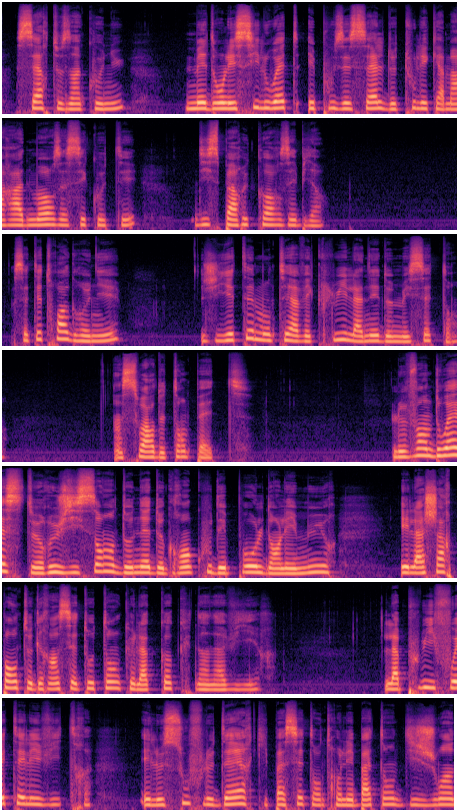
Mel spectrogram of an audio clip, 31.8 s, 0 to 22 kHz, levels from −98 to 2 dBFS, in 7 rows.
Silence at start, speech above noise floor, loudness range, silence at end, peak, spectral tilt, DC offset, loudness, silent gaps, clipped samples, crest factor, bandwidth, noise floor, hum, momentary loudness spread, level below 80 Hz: 0.15 s; 48 dB; 7 LU; 0 s; 0 dBFS; -4 dB/octave; under 0.1%; -18 LUFS; none; under 0.1%; 20 dB; 19 kHz; -66 dBFS; none; 13 LU; -44 dBFS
